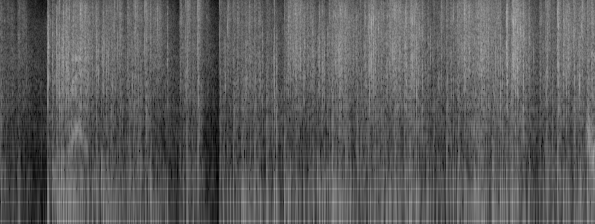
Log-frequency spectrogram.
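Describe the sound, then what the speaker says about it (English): Dense, continuous musket and cannon fire crackles and rumbles through a battle in the strategy game Grand Tactician. The volleys are loud and sustained, and a player's voice comes in intermittently over the din. "Are we firing back here or not?"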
